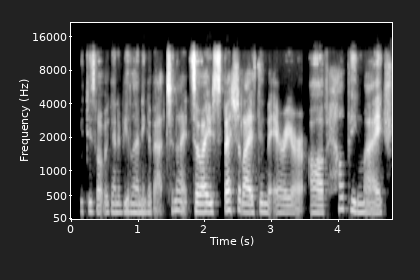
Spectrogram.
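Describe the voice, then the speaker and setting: This woman has a fairly low pitch and speaks with an Australian accent. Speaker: family physician and coach. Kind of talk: webinar presentation.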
